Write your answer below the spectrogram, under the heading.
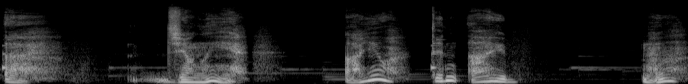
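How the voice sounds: Over faint music in the background, a man in a put-on character voice speaks at a very slow pace, fairly low in pitch with big pitch swings and a husky, rough edge.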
